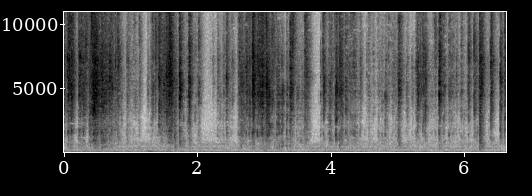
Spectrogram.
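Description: Foil wrapper of a basketball trading-card pack being torn open and crinkled by hand: a continuous crackle of sharp ticks and rustles.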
